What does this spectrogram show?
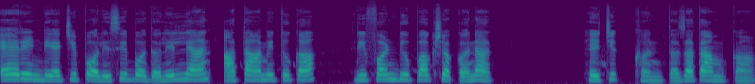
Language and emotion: Goan Konkani, sad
